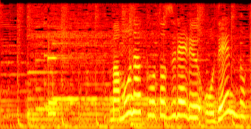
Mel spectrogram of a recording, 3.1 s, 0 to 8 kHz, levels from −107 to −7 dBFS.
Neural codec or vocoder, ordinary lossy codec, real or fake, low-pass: none; none; real; 7.2 kHz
